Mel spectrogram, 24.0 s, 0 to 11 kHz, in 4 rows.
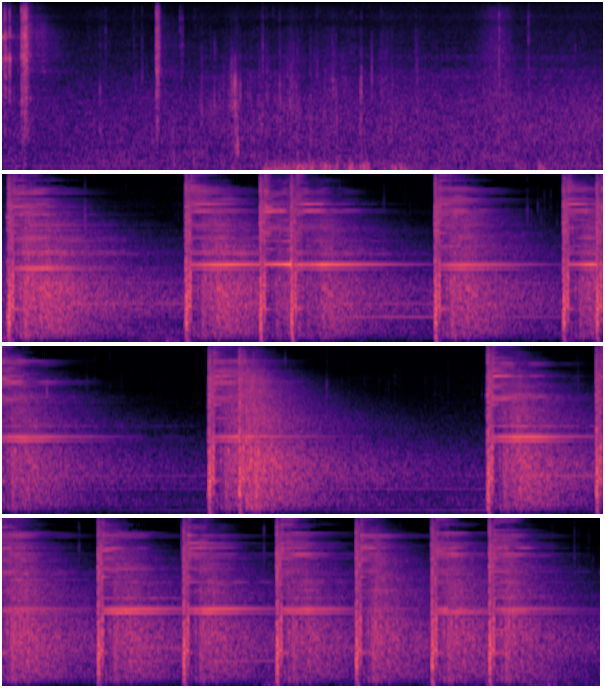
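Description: A Sarsilmaz Mega 2000 9mm pistol fires about fifteen loud, sharp shots outdoors. Each crack rings off a metal steel target with a clang and a long decay, spaced roughly a second or two apart, with no talking.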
